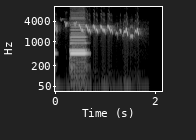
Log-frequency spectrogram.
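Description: A cartoon horn honks briefly: the tail of one honk at the start, then a second short honk. It is followed by a quick twittering run of about ten bird chirps that step down in pitch and stop shortly before the end.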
